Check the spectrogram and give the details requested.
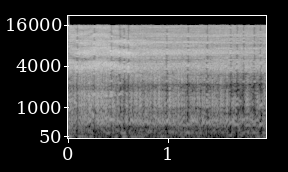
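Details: Turbocharged engine off, under-boost problem: pressure test with air blown into a steel boost pipe gives a steady sharp hiss of escaping air; boost leak found at a loose pipe clip.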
